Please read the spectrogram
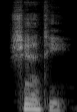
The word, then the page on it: shanty: Australian English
